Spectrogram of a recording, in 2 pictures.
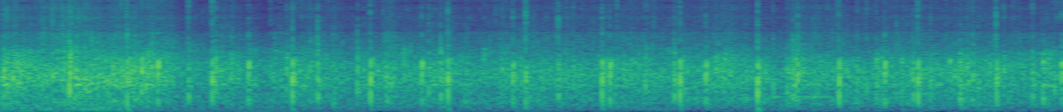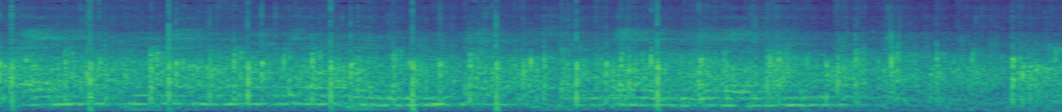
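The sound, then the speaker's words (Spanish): A crowd claps steadily for several seconds, a dense, even patter of many hands. Partway through, voices rise faintly beneath the applause. “Un aplauso.”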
